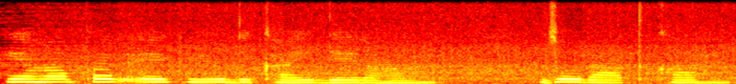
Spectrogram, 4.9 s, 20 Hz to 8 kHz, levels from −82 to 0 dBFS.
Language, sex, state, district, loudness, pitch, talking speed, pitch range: Hindi, female, Madhya Pradesh, Dhar, -13 LUFS, 240 Hz, 145 wpm, 225-265 Hz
